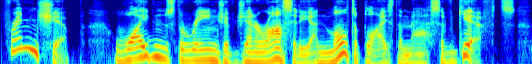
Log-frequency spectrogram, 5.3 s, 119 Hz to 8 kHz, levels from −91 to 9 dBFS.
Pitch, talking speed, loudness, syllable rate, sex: 155 Hz, 135 wpm, -21 LUFS, 4.4 syllables/s, male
